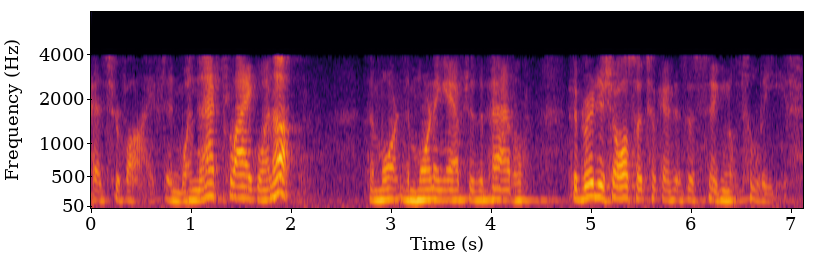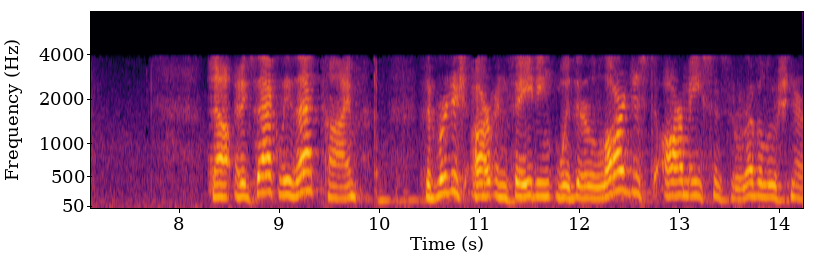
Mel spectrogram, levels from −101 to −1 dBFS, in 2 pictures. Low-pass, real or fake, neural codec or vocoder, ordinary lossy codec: 7.2 kHz; fake; vocoder, 22.05 kHz, 80 mel bands, Vocos; AAC, 16 kbps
